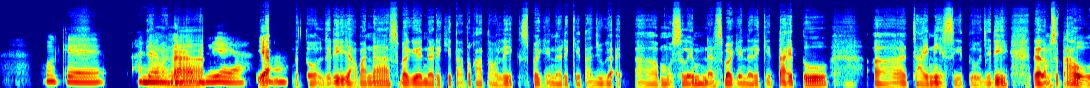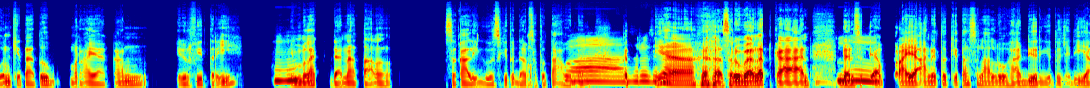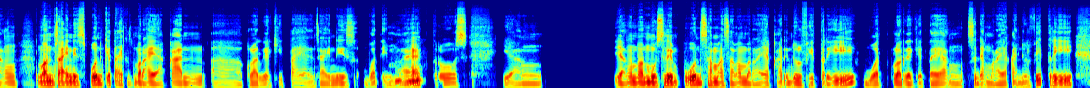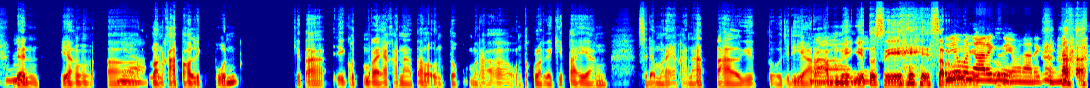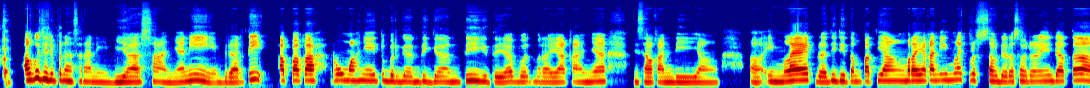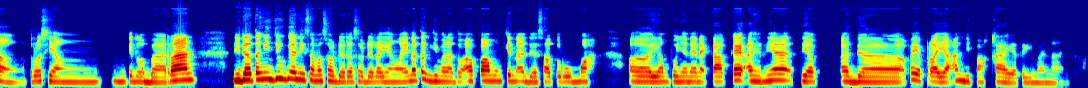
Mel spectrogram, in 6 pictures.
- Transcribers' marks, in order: chuckle; laugh
- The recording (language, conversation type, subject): Indonesian, podcast, Bagaimana kamu merayakan dua tradisi yang berbeda dalam satu keluarga?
